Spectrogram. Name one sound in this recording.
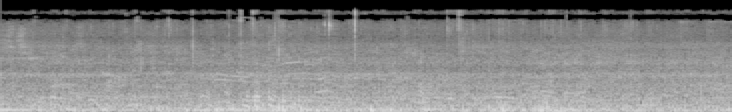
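A crowd of people murmurs and talks around.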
